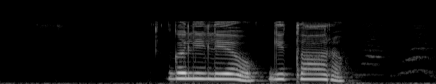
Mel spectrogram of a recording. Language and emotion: Russian, sad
